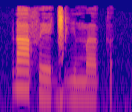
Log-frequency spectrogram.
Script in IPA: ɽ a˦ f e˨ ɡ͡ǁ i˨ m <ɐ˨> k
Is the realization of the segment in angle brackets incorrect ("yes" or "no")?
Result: no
